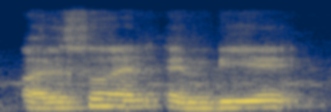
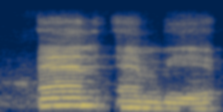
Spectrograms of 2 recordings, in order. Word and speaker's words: MBA: mba program why because when we say m we're not really saying m the sound is of m the sound matters not the spelling okay that's what they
